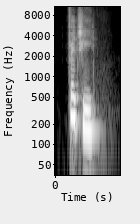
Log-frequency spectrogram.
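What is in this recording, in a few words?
"veggie", British English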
